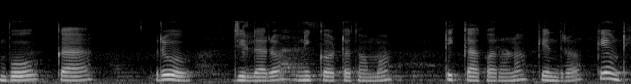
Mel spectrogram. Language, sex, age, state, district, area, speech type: Odia, female, 18-30, Odisha, Jajpur, rural, read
